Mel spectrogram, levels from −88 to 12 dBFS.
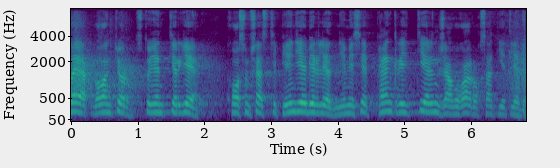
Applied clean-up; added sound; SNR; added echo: none; none; none; none.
